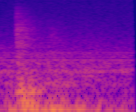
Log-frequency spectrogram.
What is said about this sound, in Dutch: Kijk, aan die deur trekken. Nou, die deur klemt een beetje.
